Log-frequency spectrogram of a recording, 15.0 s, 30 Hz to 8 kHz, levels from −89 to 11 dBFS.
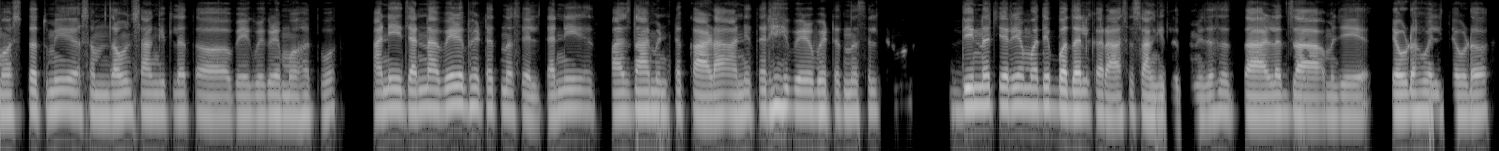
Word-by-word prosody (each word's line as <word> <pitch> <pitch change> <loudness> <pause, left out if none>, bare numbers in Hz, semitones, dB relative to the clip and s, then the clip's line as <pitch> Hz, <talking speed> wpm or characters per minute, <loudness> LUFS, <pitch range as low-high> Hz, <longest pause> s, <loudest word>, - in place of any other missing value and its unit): मस्त 125 +1 -2
तुम्ही 135 0 -1
समजावून 125 0 0
सांगितलत 125 -1 -4
अ, 115 -1 -2
वेगवेगळे 120 +1 -2
महत्त्व 120 +2 -4 0.4
आणि 145 +3 +2
ज्यांना 145 +1 +3
वेळ 165 +2 +5
भेटत 145 -2 -3
नसेल 125 -4 -3
त्यांनी 130 +4 -1 0.4
5-10 130 +1 +1
मिनिटं 130 0 -2
काढा 120 -1 +4
आणि 125 +2 0
तरीही 145 +2 +3
वेळ 140 -1 +2
भेटत 135 0 -1
नसेल 130 +1 -3
तर - - -28
मग 400 - -17 0.5
दिनचर्येमध्ये 155 0 +3
बदल 135 -1 +5
करा 125 -4 +1
असं 120 +3 -4
सांगितलं 115 -3 -2
तुम्ही 115 +2 -10
जसं 125 +2 -3 0.2
चालत 120 0 +3
जा, 115 -2 +3
म्हणजे 115 0 -3 0.3
तेवढं 125 +1 +4
होईल 125 -2 0
तेवढं 120 +1 0
125 Hz, 145 wpm, -23 LUFS, 120-135 Hz, 0.5 s, वेळ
